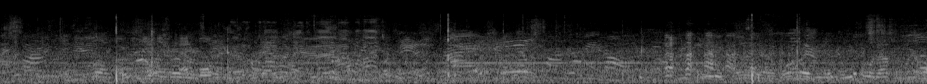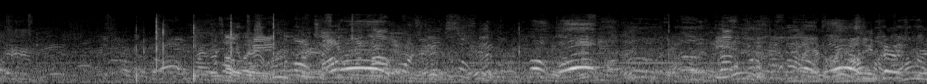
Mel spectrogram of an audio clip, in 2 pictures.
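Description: Men talk and call out across an open field, at a distance.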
